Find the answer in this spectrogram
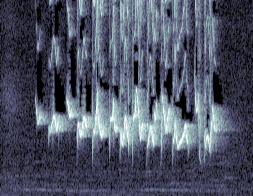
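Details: Ultramarine grosbeak from Paraná singing a loud, rich warbled phrase of quick slurred notes that wobble up and down and drift lower toward the end, about two and a half seconds long, in a quiet setting.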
